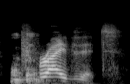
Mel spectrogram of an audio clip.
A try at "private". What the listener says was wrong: don't Focus so much on that R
